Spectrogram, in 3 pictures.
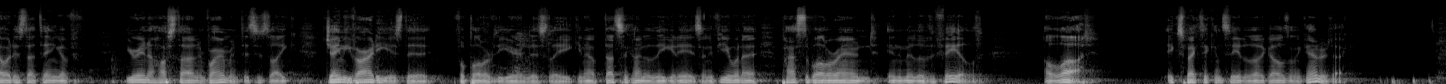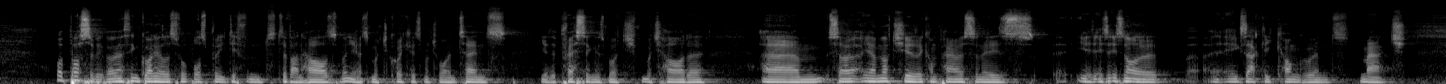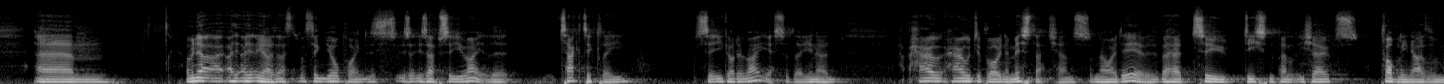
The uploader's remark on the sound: LIVE at Liberty Hall Theatre. At the Liberty Hall Theatre in Dublin.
